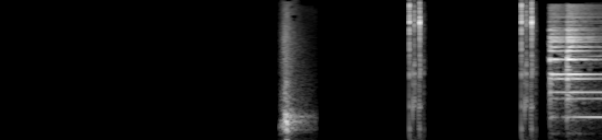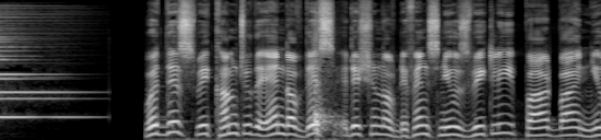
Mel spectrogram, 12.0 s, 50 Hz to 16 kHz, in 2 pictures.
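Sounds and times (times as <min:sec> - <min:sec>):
double mouse click: 0:04.1 - 0:04.3
bright bell ding: 0:05.5 - 0:07.1.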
